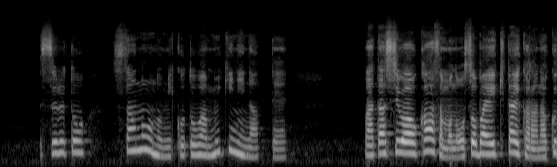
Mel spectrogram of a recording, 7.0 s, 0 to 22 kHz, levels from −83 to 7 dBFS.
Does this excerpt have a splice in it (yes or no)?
no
